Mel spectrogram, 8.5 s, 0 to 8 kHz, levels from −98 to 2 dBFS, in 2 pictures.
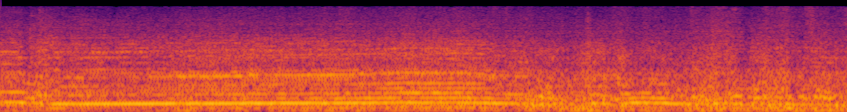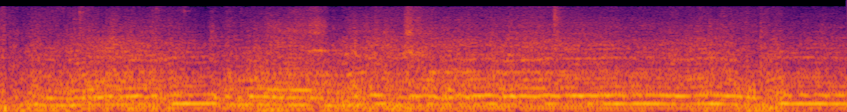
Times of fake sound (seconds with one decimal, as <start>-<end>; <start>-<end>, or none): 2.6-3.6; 5.6-7.7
